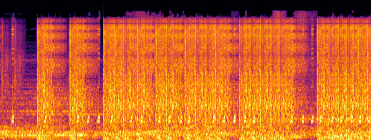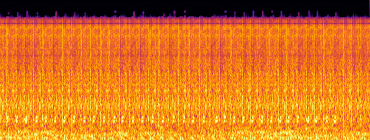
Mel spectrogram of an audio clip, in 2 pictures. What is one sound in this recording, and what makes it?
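Upbeat electronic video game music plays throughout.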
